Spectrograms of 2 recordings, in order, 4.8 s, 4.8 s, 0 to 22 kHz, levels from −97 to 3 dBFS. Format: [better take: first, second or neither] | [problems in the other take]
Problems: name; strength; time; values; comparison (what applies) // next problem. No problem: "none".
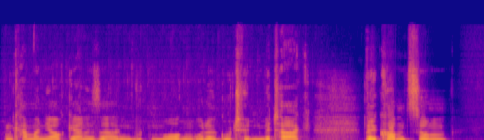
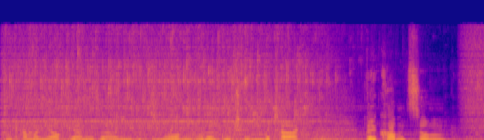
first | household noises; loud; throughout; 1 dB below the speech; faint in the first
